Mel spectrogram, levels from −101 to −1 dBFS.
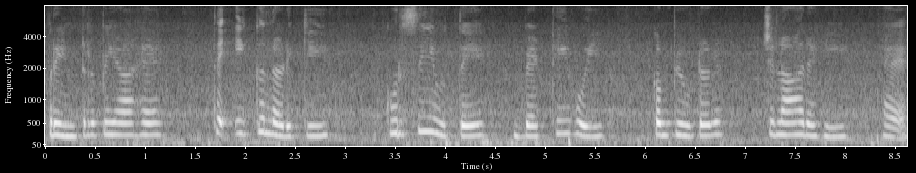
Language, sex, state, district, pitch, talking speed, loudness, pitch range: Punjabi, female, Punjab, Kapurthala, 250 Hz, 95 wpm, -18 LUFS, 225-260 Hz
